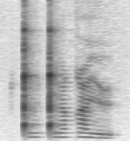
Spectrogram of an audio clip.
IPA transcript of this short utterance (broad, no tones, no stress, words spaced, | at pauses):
ǃʉǃʉi̯qey̯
